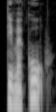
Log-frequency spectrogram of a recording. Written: demagog

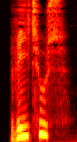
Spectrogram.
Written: ritens

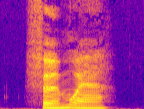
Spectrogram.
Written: firmware

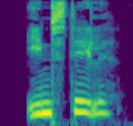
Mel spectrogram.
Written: indstille

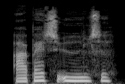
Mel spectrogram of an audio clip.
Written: arbejdsydelse

